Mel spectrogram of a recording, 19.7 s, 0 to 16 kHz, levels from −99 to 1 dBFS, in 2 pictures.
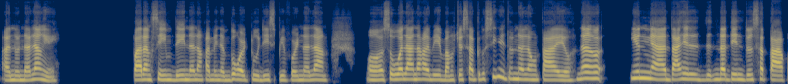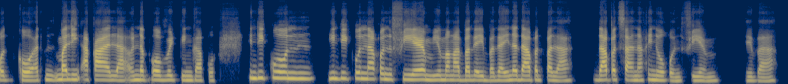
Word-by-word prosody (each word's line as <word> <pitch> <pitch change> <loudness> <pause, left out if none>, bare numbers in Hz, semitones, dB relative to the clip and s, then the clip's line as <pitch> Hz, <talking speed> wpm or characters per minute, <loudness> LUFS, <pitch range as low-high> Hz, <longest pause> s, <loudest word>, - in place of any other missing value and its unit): ano 190 0 0
na 190 0 +1
lang 230 -2 +3
eh, 170 -1 -5 0.9
parang 210 +1 +5
same 205 -1 -2
day 205 +1 +1
na 200 - +1
lang 200 -1 -2
kami 200 0 -2
nag-book 190 +4 -1
or 200 - +3
2 195 +1 -5
days 195 0 -5
before 190 0 -4
na 195 -1 -2
lang, 200 -2 +1 0.5
oo. 200 0 0
So, 225 - -1
wala 225 0 +5
na 225 0 +1
kami 210 -2 0
ibang 190 +1 -2
choice, 210 +2 -4
sabi 220 +1 -1
ko, - - -4
"Sige 325 -5 -1
do'n 240 -2 0
na 220 - +1
lang 210 -1 -1
tayo", 195 -2 +2
na, 260 0 +4 0.3
'yon 275 0 +4
nga, 220 -3 +5
dahil 225 0 +2 0.2
na 225 0 +5
din 220 0 0
do'n 210 +1 -2
sa 230 - +2
takot 195 -3 +3
ko, 180 -1 +1
at 180 - -3
maling 210 +1 +1
akala, 195 -3 +2
nag-overthink 195 -1 -2
ako. 175 -1 -11 0.4
Hindi 275 +1 +2
kon 260 -3 +1 0.2
hindi 260 0 0
ko 260 - -1
na-confirm 220 -4 +1
yung 200 0 -3
mga 195 -1 -1
bagay-bagay, 185 -2 -1
na 200 - +2
dapat 190 0 +1
pala, 175 -2 -2 0.2
dapat 200 +1 +1
sana 185 -1 -1
kino-confirm, 175 -3 -5 0.3
'di 170 -1 -8
ba? 160 +2 -6
200 Hz, 190 wpm, -23 LUFS, 190-220 Hz, 0.9 s, parang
